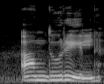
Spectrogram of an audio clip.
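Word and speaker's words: Ahndoril: Andoril. Andoril.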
